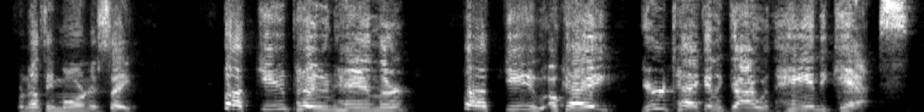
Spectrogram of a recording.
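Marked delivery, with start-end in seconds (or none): 1.7-6.8 higher, louder imitated rant; hammed-up furious comeback; imitating Rich's angry panel rant, higher and louder; mock angry yell. Imitating Rich yelling at him.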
